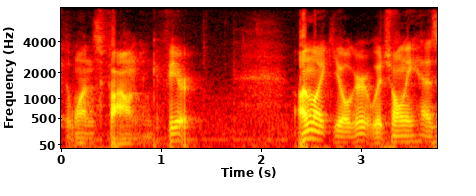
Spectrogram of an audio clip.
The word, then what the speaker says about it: kefir: US call it cafir but it should be pronounced a bit more like cfir I mean sorry most people in the US pronounce it like kefir but it should be more like cfir you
